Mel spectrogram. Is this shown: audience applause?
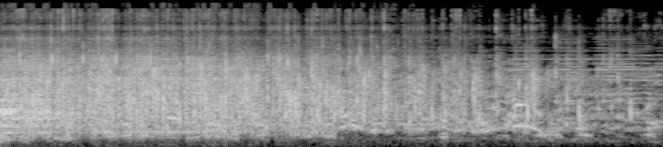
yes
